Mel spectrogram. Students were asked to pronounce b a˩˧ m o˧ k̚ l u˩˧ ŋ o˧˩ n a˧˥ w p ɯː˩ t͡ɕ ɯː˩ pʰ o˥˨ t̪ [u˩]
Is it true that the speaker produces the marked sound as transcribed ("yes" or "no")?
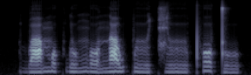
yes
